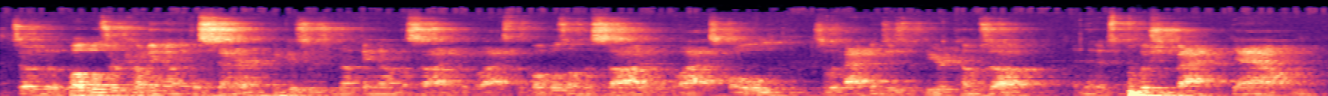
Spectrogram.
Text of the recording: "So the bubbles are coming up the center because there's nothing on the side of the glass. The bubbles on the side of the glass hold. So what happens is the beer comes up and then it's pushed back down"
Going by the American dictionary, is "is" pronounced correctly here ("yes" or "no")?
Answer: yes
